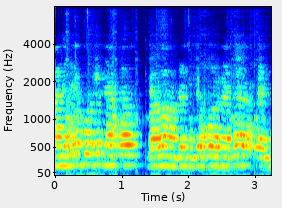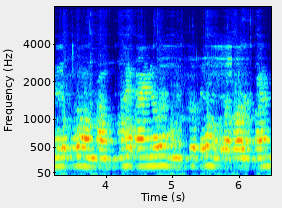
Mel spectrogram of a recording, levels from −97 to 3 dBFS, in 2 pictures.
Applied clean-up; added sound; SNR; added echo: neural separator model SepFormer DNS4.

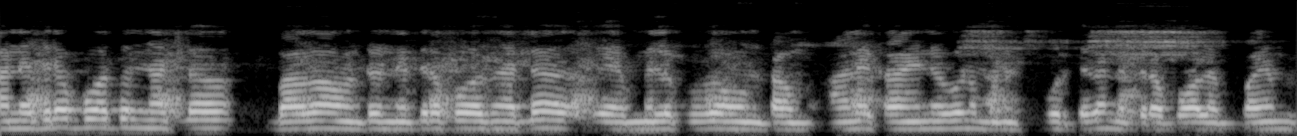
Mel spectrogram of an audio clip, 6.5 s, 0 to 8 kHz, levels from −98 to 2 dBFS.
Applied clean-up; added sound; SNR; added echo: none; none; none; none.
